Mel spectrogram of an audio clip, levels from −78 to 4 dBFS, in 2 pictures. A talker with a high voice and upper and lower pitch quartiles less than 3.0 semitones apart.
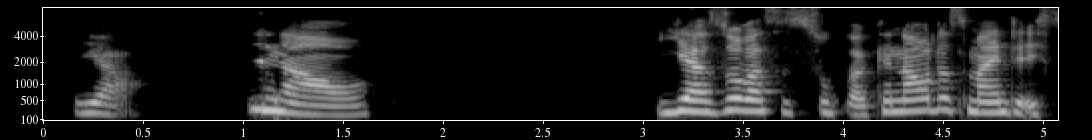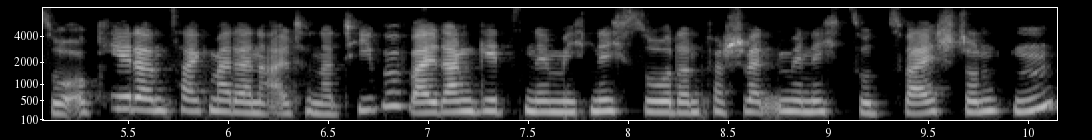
Yes: high, 245 Hz; narrow, 2.4 semitones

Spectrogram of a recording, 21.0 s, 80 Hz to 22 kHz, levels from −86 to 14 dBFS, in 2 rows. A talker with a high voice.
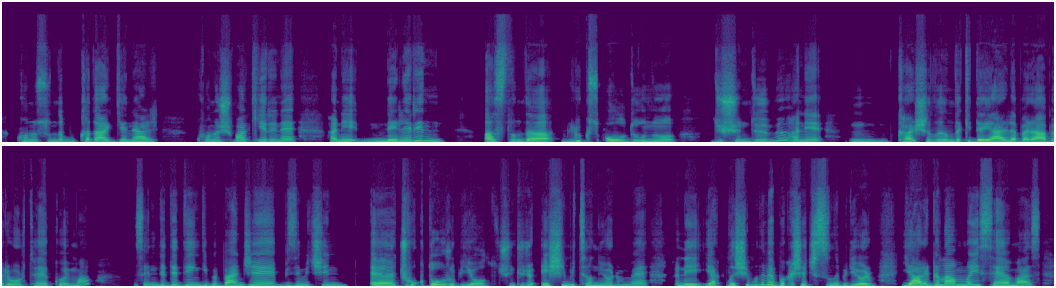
Yes: high, 245 Hz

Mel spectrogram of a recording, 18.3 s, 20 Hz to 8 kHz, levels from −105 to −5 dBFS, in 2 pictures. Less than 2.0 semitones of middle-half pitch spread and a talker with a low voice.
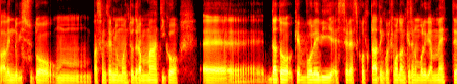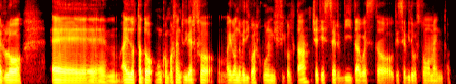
Yes: narrow, 1.5 semitones; very low, 90 Hz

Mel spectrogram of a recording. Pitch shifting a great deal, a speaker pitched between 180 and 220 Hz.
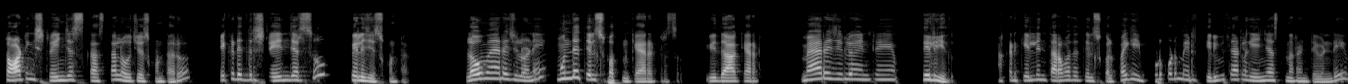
Yes: wide, 6.0 semitones; high, 190 Hz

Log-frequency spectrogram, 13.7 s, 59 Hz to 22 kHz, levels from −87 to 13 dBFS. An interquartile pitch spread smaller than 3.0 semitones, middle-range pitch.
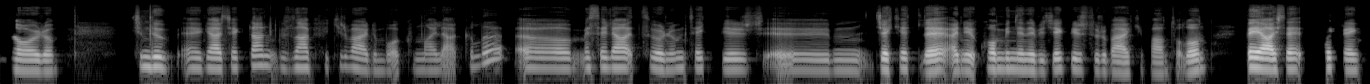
Yes: narrow, 2.5 semitones; medium, 175 Hz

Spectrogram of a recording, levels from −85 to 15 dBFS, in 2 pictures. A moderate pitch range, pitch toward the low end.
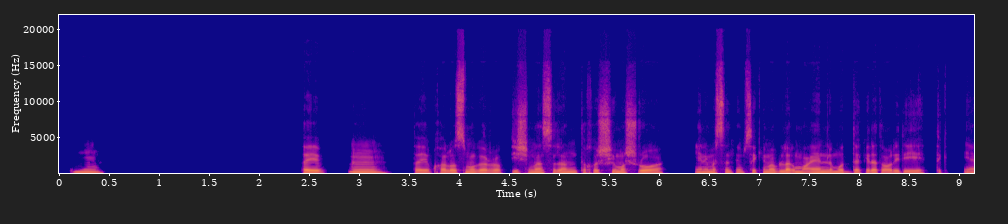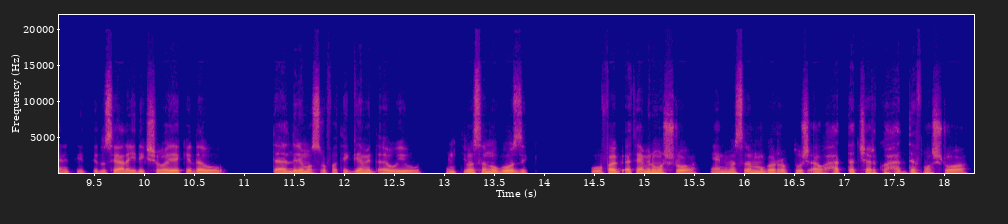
No: narrow, 2.1 semitones; low, 100 Hz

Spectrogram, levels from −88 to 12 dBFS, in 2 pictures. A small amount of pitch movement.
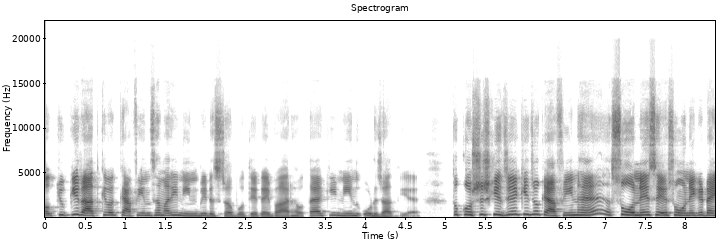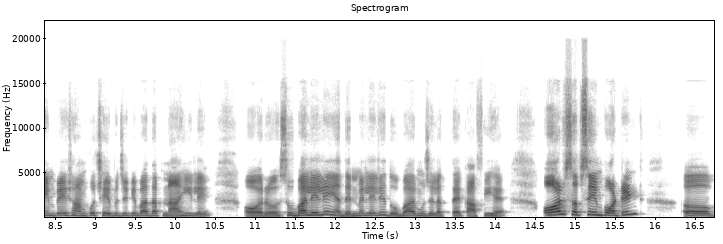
No: average, 4.7 semitones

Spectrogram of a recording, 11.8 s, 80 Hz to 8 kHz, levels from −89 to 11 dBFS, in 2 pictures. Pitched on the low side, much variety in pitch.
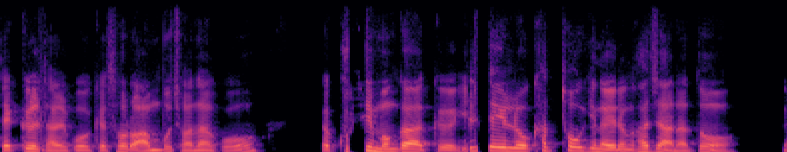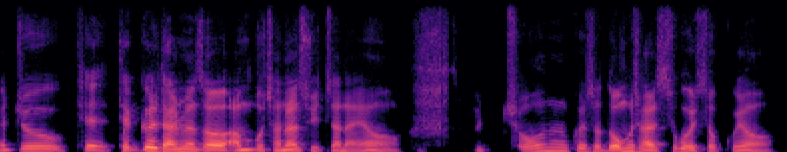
Yes: low, 125 Hz; wide, 6.3 semitones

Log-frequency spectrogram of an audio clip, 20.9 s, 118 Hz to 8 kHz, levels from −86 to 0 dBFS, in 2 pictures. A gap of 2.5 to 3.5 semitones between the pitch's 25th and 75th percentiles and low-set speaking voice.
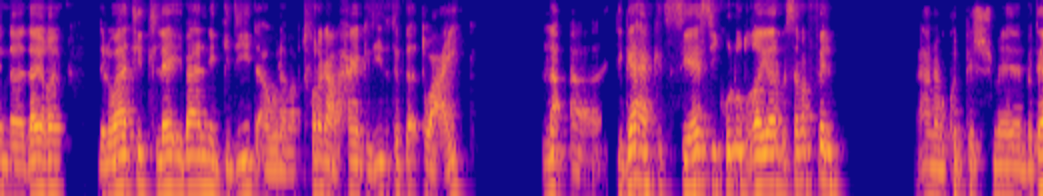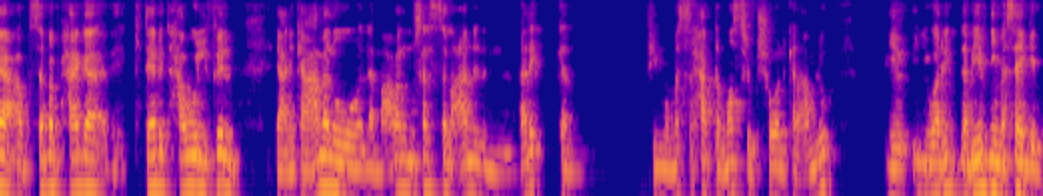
No: average, 4.0 semitones; low, 130 Hz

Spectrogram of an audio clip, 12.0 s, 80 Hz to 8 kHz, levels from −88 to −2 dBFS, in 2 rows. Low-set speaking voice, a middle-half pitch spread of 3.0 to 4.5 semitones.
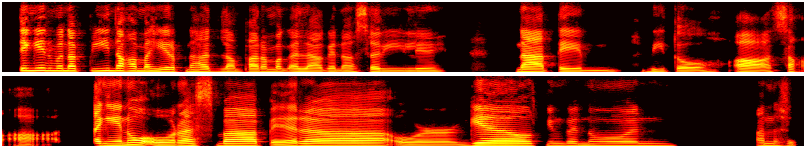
No: high, 195 Hz; average, 3.8 semitones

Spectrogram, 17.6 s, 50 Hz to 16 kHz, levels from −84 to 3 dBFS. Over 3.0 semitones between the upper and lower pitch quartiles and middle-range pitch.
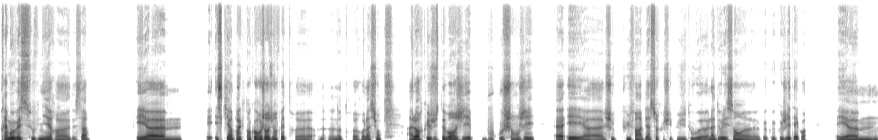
No: average, 4.8 semitones; low, 105 Hz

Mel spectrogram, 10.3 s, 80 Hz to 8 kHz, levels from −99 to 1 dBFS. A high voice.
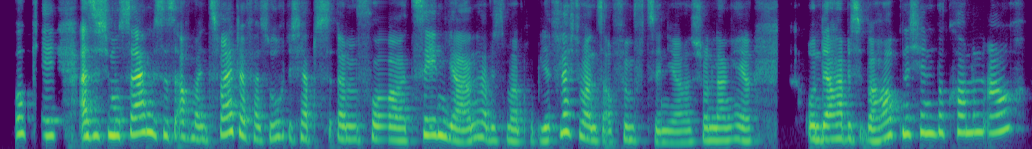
Yes: high, 225 Hz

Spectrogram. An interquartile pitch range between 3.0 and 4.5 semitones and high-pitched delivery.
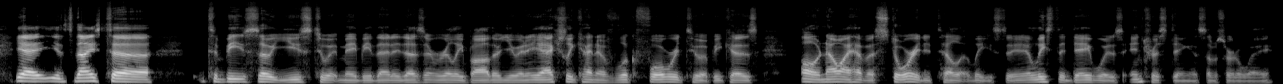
No: average, 3.5 semitones; low, 105 Hz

